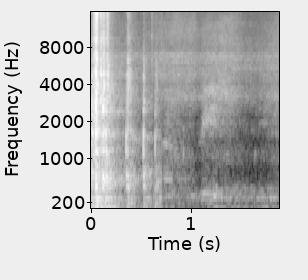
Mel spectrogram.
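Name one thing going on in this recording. Plastic parts click and clatter against each other.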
